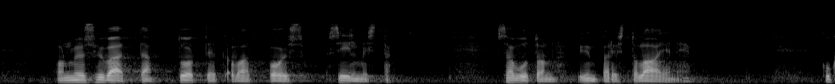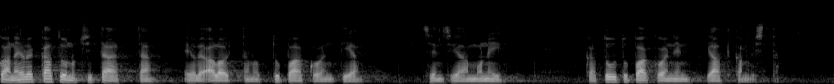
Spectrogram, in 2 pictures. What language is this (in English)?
Finnish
